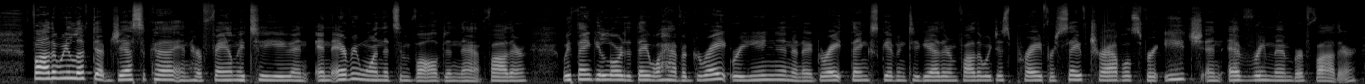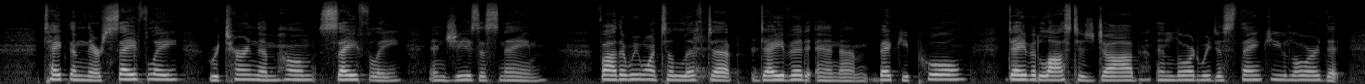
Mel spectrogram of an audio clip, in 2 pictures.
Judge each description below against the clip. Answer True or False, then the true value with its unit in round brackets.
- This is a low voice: False (200 Hz)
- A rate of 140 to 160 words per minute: False (180 wpm)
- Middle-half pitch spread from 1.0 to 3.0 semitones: True (2.5 semitones)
